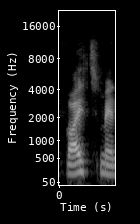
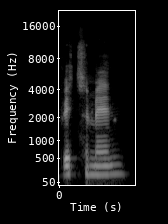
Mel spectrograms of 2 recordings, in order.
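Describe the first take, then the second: First: Vitamin is said the American way. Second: Vitamin is said the British way.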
